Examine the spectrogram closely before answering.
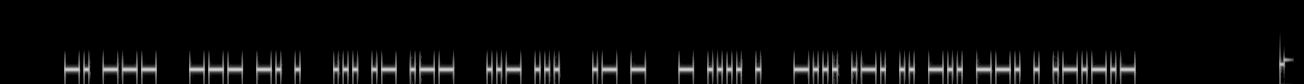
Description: Morse code, heard as a keyed tone, about 25 wpm, 700 Hz. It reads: NO ONE SAW US AT THE BRIDGE.
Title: Sentences from Top 1200 Words 25wpm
